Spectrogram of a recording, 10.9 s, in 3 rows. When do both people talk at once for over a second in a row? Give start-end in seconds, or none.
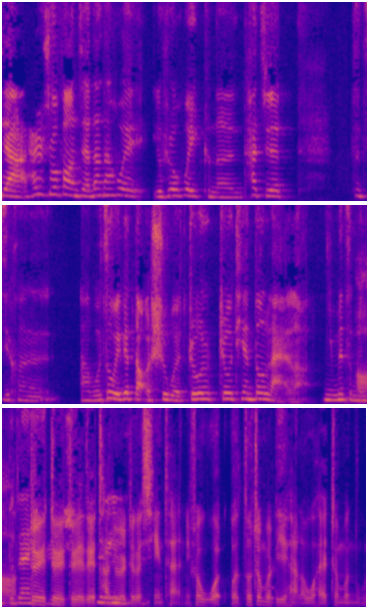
7.2-8.6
